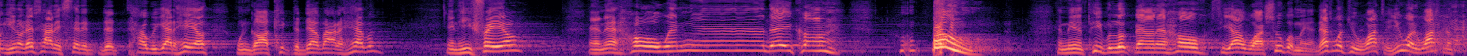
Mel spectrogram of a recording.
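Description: Male pastor, high voice, sermon in a church with long reverb; swings from loud calls to quiet asides. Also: brisk. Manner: animated preaching with sudden shouts and low asides, talking to the congregation.

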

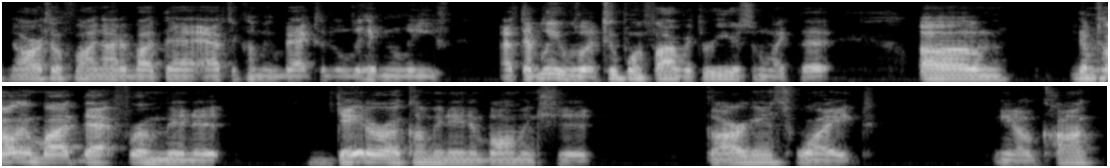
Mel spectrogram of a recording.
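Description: A man from southern Alabama with a Southern US accent, hosting a podcast solo in a rambling, conversational, profanity-sprinkled way. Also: medium pitch. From southern Alabama, United States. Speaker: podcast host. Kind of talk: casual solo podcast commentary.

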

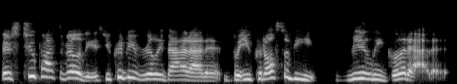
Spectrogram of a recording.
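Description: Easygoing woman interviewer, neutral accent, lightly high voice, dry dull recording. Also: animated, fast, no echo. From Oregon. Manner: easygoing, encouraging, laughs along. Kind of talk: casual remote chat.

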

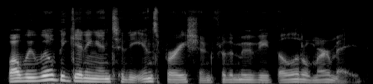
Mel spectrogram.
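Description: A man's voice: fairly low pitch, expressive, fast, mellow, no room sound. Man hosting a podcast, dry close sound. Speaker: podcast host. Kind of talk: scripted narration, reading articles aloud.

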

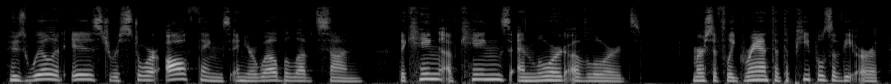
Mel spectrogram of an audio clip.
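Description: A woman worship leader reading scripture and prayers aloud in a solemn, measured, formal way. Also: fairly low pitch, dry recording, clean studio sound. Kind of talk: liturgical reading and recited prayer.

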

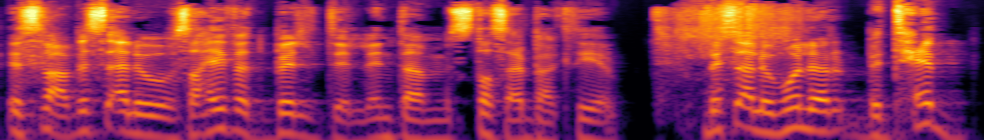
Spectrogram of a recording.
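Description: A man's voice: fairly high pitch, very fast. A man with a Levantine Arabic accent co-hosting a football podcast, telling stories in casual colloquial chat and repeating phrases for emphasis.

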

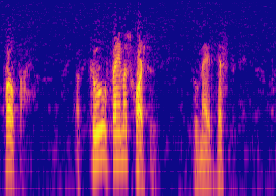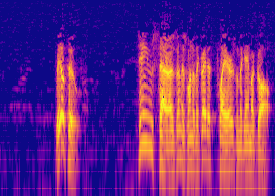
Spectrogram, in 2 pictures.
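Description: A man with a fairly high, breathy-edged voice hosts a sports story show, telling tales and reading ads in a punchy, dramatic 1940s radio style. His delivery is dramatic, with sudden drops, and the sound is that of a tinny old radio broadcast.

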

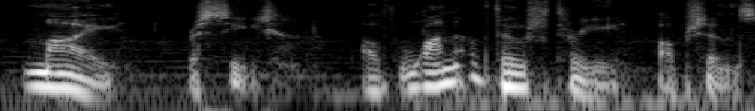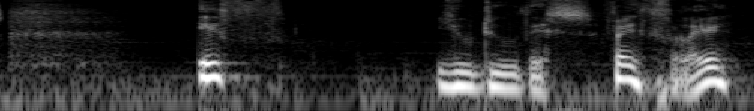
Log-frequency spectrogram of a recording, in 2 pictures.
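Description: A man voicing a lordly, possessive master in a tabletop game, with pompous, ornate and deliberate formal orders in a dark, creaky voice. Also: on the low side, exaggerated voice. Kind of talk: tabletop game role-play.

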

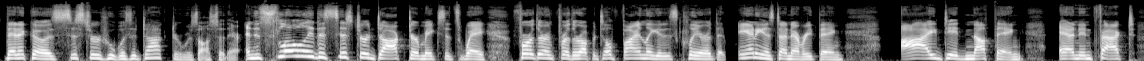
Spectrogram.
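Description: Animated middle-aged woman telling a story as a guest, mid pitch, dry close sound, jumps way up doing other people's lines. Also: normal speed, smooth, no echo. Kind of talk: casual storytelling anecdote.

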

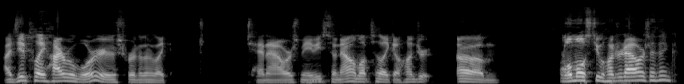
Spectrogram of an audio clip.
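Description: A man's voice: mid-range voice, lively intonation, brisk, bright, forceful tone, no echo, studio quality. A man co-hosting a casual gaming podcast, rambling and filling his talk with "like". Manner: rambling, heavy on "like". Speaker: podcast co-host.

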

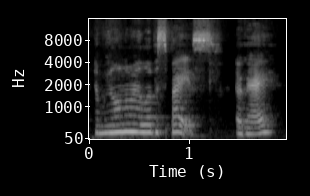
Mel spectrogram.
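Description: A woman's voice: fairly high pitch, steady tone, fairly quick. A woman in her thirties from Kansas City, telling stories in a rambling, chatty monologue full of "like.". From Kansas City, Kansas, USA. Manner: rambling, chatty, heavy use of "like". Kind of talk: casual comedic monologue.

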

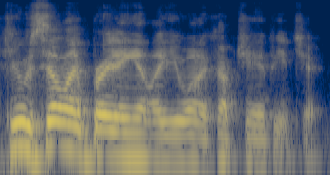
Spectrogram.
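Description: A male podcast co-host with a voice of middling pitch talks through race picks in relaxed, casual chat. He talks quickly and breaks into easy laughs. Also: muffled recording. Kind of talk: casual sports betting chat.

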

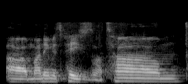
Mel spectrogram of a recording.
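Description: A man in his thirties co-hosting a podcast, excitable and quick to exclaim in casual chat. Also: medium pitch, muffled recording. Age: 30s. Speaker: podcast co-host.

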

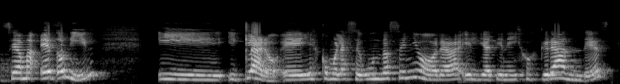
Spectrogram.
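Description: High-voiced Chilean woman chatting fast. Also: a bit bright, lo-fi sound. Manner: chatty, fast, full of slang fillers. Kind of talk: casual chat.

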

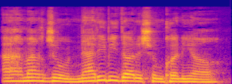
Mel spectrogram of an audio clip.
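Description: A man's voice: fairly high pitch, voice pushed up, lightly acted. A man voicing a bossy, rude boy who acts as the leader of the group and barks orders with scorn. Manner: loud, scornful, bossing others.

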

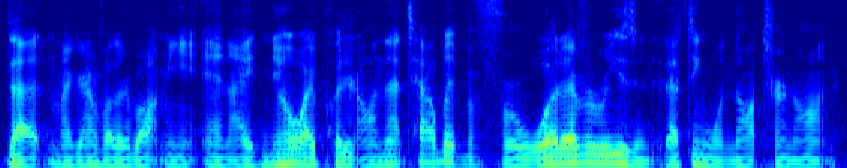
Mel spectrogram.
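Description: A man's voice: mid-range voice, steady tone, a little fast, mellow, clean tone. A man telling a story as a podcast guest, rambling and full of filler words, swearing a lot, earnest and emphatic. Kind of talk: casual chat.

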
